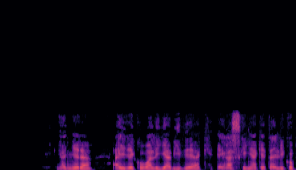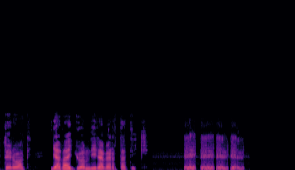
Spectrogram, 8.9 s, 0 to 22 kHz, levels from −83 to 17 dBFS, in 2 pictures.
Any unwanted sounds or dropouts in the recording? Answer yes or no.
yes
